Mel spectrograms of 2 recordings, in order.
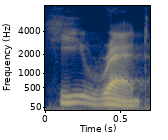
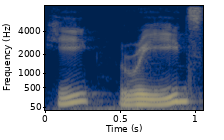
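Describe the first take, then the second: First: "read" as "red", without an s; past-tense pronunciation. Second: "reads" as "reeds", long ee; present with S. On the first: English teacher explaining third person past, "read" as "red". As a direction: say "read" with a short e. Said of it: "não tem S". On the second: English teacher explaining third person present, "reads" as "reeds". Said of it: "terceira pessoa bota o S". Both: Shown as a demonstration.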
